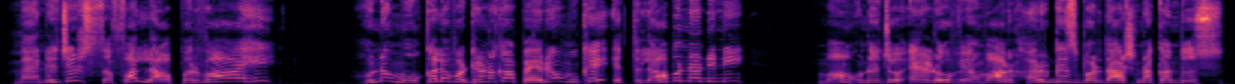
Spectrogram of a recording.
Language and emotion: Sindhi, angry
